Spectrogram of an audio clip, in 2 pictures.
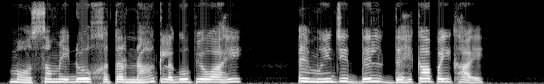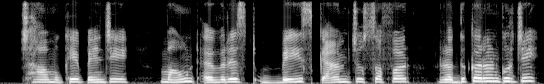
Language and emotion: Sindhi, fearful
